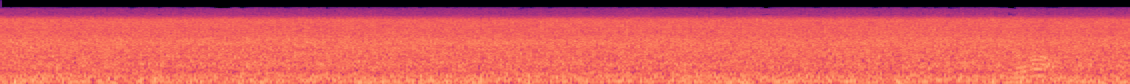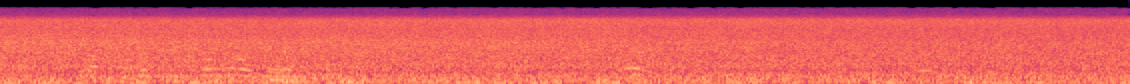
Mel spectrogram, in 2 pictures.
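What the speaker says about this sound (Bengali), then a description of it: "খুব সুন্দর একটা আর ভালো স্রোত আছে এখনও পর্যন্ত, জলের ভালো আছে, জল ভালো বেশি আছে।" River current rushing at Bamni Falls on Ajodhya Hill in Purulia, a loud, constant broadband roar of moving water filling the scene without any break.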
